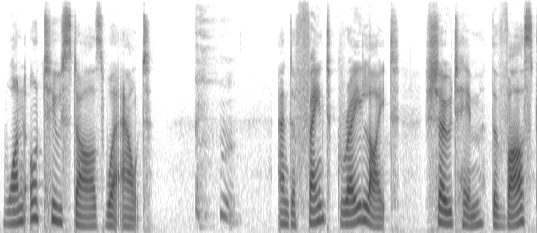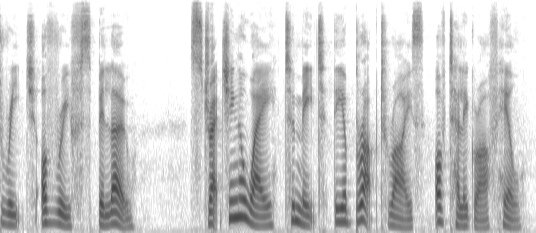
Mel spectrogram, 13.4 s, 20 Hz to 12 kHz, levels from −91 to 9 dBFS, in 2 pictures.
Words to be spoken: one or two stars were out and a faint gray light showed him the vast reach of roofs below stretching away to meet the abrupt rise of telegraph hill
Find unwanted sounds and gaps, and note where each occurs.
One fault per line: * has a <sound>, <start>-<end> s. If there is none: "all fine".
* has a cough, 2.4-3.0 s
